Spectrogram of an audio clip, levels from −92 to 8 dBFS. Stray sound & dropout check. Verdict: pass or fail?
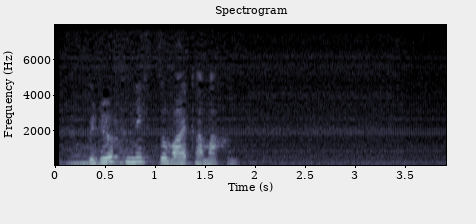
pass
